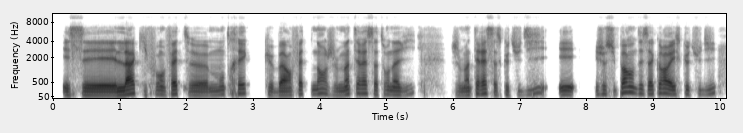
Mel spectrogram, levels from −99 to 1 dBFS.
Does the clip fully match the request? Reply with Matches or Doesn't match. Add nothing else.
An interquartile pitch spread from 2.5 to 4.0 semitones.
Doesn't match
